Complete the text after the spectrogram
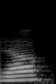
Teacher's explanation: जीभ तालू से लुढ़क कर स्पर्श करता है। तो ये आपका आ जाता है र। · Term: लुंठित व्यंजन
